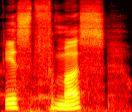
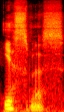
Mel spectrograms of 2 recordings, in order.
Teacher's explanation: people sometimes put the th there, isthmus, or they just say isthmus, and they don't really pronounce the th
